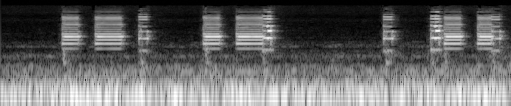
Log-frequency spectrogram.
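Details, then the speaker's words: Tesla with an Autopilot anti-nag assist chip, steering-wheel scroll dial turned up or down: short pairs of high electronic beeps over a low cabin hum. Normal confirmation that the setting changed. "if I turn this dial up you can hear beep twice if I turn it down you can hear me beep twice down"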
